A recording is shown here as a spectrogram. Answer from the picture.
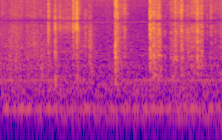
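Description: Light plastic clicks and clacks of blister-packed cosmetics being handled on a pegboard display's metal hooks, about five scattered clicks, over a low steady hum.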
